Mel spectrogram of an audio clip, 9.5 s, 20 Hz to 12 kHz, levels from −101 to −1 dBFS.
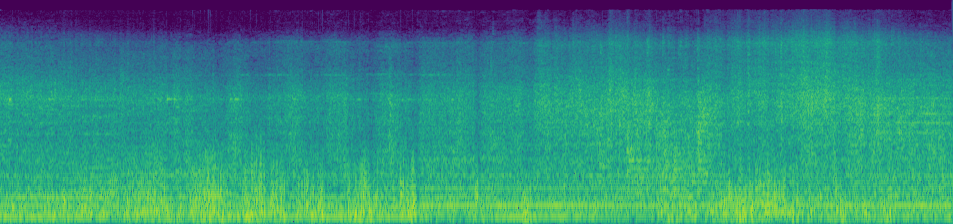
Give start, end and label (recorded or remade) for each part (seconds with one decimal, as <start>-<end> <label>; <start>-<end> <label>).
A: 0.0-0.6 recorded; 0.6-1.6 remade; 1.6-9.5 recorded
